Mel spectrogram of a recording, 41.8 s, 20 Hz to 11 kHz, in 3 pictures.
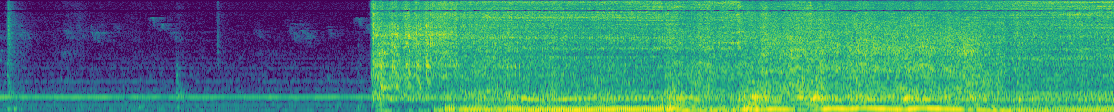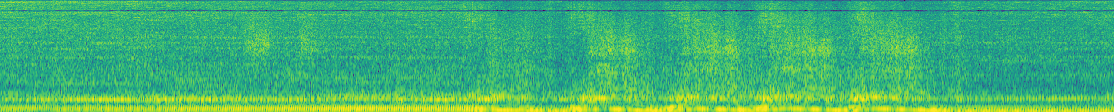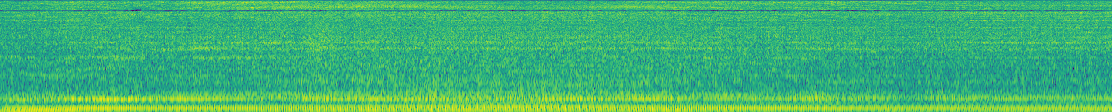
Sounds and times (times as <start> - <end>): Medium engine (mid frequency): 4.5 - 41.7
Car: 4.6 - 41.7.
